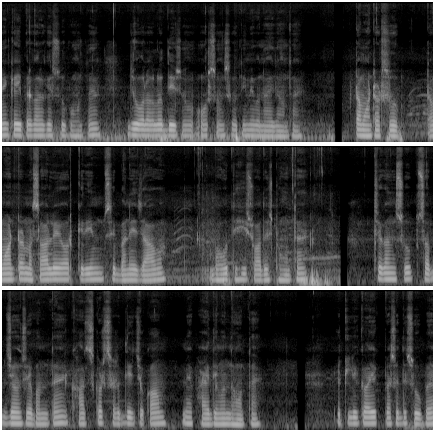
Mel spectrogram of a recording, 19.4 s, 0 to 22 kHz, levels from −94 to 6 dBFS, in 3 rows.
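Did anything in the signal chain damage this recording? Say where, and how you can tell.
No, nothing in the signal chain audibly damaged it.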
